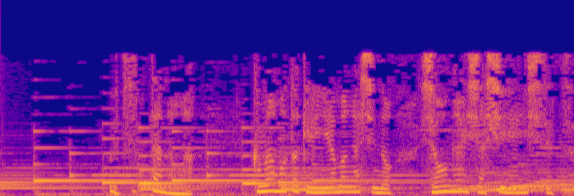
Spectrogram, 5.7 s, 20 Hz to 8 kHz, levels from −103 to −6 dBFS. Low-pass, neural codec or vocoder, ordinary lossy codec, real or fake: 7.2 kHz; none; MP3, 24 kbps; real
